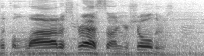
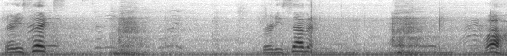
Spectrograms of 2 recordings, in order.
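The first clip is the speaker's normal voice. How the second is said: doing push ups; 6 semitones higher, 5 dB quieter, slower than usual. Real, not acted. Final push-up reps, straining.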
